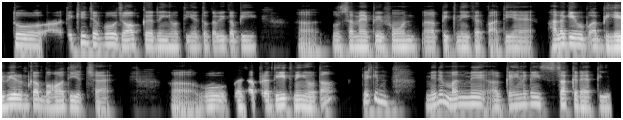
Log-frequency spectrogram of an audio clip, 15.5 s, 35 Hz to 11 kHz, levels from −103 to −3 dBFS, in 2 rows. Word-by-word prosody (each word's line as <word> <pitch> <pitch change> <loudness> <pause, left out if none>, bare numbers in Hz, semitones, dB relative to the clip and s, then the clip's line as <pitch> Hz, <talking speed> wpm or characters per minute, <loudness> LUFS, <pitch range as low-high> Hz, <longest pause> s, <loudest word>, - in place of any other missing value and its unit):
तो 125 -4 +3
अ, 100 -1 -6
देखिए 170 +7 -1
जब 140 -3 0
वो 140 0 +3
जॉब 120 0 +3
कर 110 -2 +1
रही 110 0 -1
होती 105 0 -5
है 105 - -5
तो 105 0 -7
कभी-कभी 105 0 -3 0.6
अ, - - -6 0.2
उस 105 -1 -5
समय 105 -1 +3
पे 110 - +1
फ़ोन 110 +1 -1
अ, 100 -1 -1
पिक 105 -1 -4
नहीं 105 -1 -2
कर 100 - -3
पाती 100 - -3
हैं, 95 -1 -3 0.3
हालाँकि 140 +4 +6
वो 125 -3 +1
बिहेवियर 110 +5 +6
उनका 120 0 +2
बहुत 105 +2 +1
ही 105 -2 +2
अच्छा 90 - -6
है। - - -3 0.8
अ, - - -4
वो 110 +2 -1 0.2
वैसा 105 +3 +4
प्रतीत 120 +4 +5
नहीं 115 -2 +3
होता, 100 0 0 0.5
लेकिन 200 - -2 0.5
मेरे 135 +11 0
मन 135 -6 +2
में 150 0 +2
अ, 110 - -4
कहीं 125 +3 -1
न 140 0 -2
कहीं 150 -1 +1
शक 135 -3 +1
रहती 100 0 -2
है। - - -4
110 Hz, 185 wpm, -24 LUFS, 105-130 Hz, 0.8 s, हालाँकि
